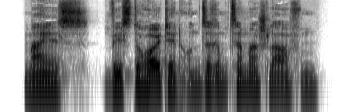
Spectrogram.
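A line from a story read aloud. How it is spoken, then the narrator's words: Plain question. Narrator (German): fragte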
